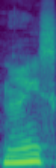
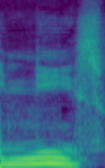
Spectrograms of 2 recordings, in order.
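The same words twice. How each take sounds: First: It is pronounced as the everyday adjective. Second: It is pronounced as the French city name. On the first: It is the ordinary word meaning pleasant. "nice could be" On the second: It is the name of a city. "which is a city"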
